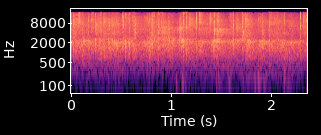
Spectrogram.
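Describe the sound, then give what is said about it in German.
Dense, steady audience applause rings out for two performers on a music show, an even wash of many hands clapping without a break and with no voices on top. “Annette Kienzle und Werner Acker, nochmal einen ganz großen Applaus.”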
